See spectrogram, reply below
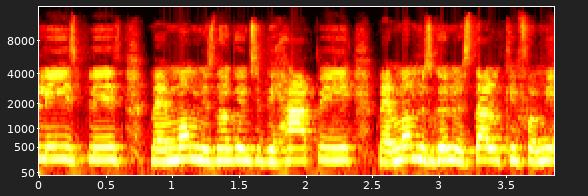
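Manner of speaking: mock frantic, desperate pleading tone. Retelling begging an attacker to let her go: imitating desperate begging. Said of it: "I was just begging and begging".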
